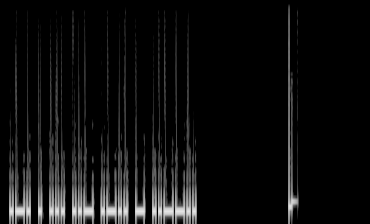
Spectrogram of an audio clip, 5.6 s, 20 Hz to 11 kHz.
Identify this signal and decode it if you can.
Morse code, heard as a keyed tone, about 28 wpm, 700 Hz. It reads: RESULT?
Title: Sentences from Top 1500 Words 28wpm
